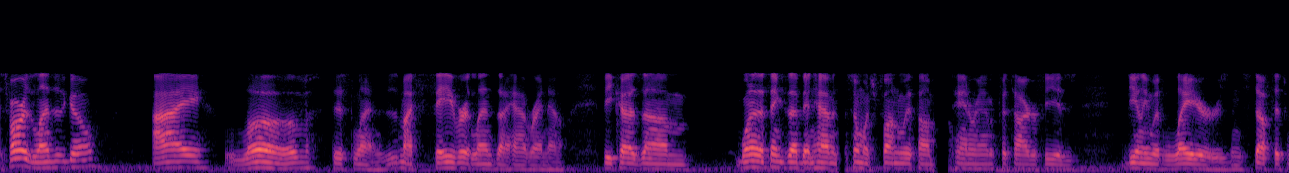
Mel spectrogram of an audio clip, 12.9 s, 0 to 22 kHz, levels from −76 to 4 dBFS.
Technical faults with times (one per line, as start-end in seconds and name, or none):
7.82-8.46 repeated stalls (stutter)
8.92-9.50 repeated stalls (stutter)
10.32-10.68 jitter buffer slow-down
